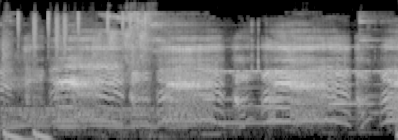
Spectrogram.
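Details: A newborn boy cries just after birth; his mother has diabetes, so he is taken to the nursery for blood sugar monitoring; newborn cry.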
